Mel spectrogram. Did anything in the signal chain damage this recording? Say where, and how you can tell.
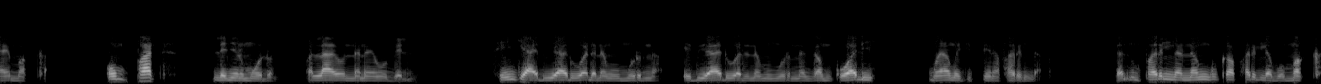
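Yes. At 1.26–1.28 s and 4.11–4.19 s the speech smears into a buzzy tone or coloured noise that fades. This is VoIP packet loss concealed by the speech codec, at the network stage: the decoder extrapolated the gaps, which fits one and then five lost 20 ms frames.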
